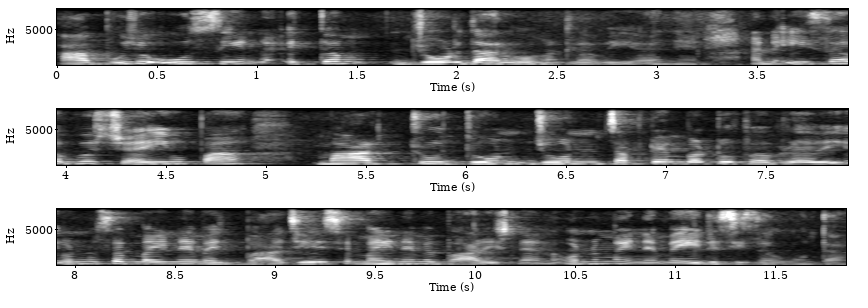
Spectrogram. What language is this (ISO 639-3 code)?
snd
